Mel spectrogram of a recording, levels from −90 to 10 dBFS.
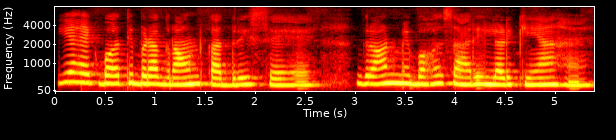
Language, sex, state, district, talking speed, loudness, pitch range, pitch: Hindi, female, Jharkhand, Garhwa, 165 wpm, -11 LUFS, 240-275 Hz, 255 Hz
